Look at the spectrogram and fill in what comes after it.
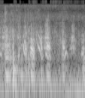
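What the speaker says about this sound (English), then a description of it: "Ducks aren't exactly tame." A few quick, nasal quacks from ducks nearby, fairly soft, in a short irregular burst.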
